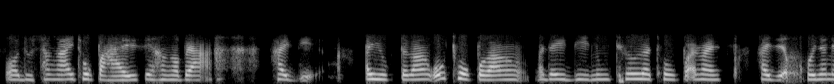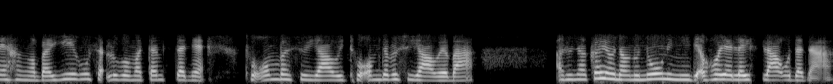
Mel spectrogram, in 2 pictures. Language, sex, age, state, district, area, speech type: Manipuri, female, 18-30, Manipur, Kakching, rural, conversation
